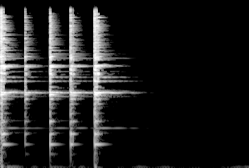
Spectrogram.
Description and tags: Multiple hits of a object against a metal drink bottle
bottle, ding, dong, metal, tink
